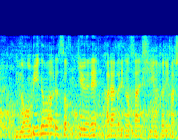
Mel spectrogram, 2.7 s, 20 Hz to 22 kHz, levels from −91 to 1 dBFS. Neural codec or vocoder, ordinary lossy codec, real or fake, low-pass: codec, 16 kHz, 4.8 kbps, FACodec; none; fake; none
